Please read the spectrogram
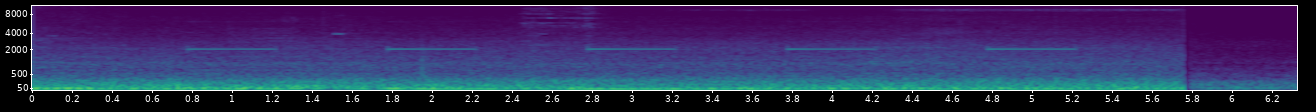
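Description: Car interior road and engine rumble while driving, with a high electronic warning chime from the car beeping five times, about once a second. The sound cuts off abruptly near the end.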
